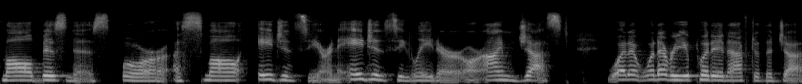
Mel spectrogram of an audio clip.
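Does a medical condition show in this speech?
No.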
